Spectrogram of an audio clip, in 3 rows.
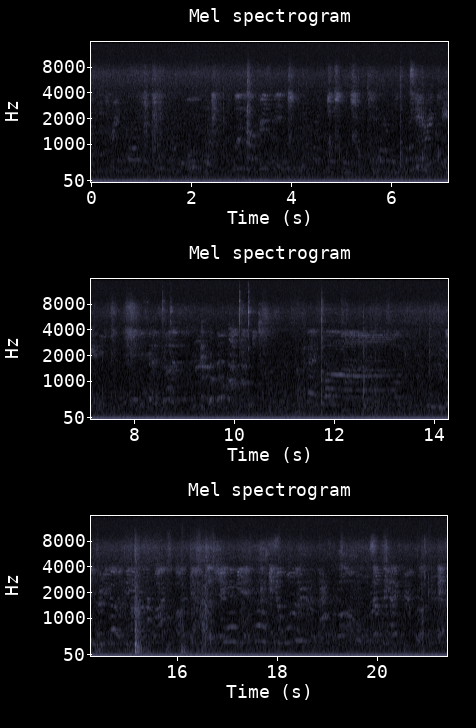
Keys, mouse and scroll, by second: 4.7-8.7 middle drag, 8.7-9.9 drag, 11.8-13.5 middle drag.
